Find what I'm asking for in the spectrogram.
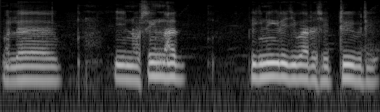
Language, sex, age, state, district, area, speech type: Odia, male, 18-30, Odisha, Balangir, urban, spontaneous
